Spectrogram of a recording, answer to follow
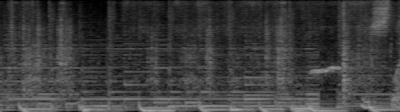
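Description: Upbeat background music with a steady, evenly paced bass line; a whistled melody comes in about three seconds in.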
